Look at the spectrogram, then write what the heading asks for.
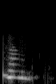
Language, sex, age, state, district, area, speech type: Kannada, female, 18-30, Karnataka, Chamarajanagar, rural, conversation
